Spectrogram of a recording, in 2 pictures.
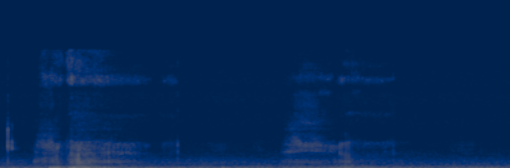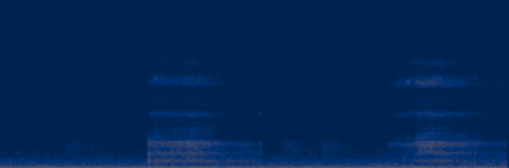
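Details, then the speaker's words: Girl snoring like her daddy: soft, low rumbling breaths in a quiet room with faint hissing inhalations, gentle snoring during sleep. "You're snoring like daddy. Are you snoring like daddy?"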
